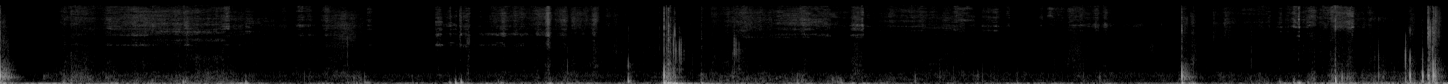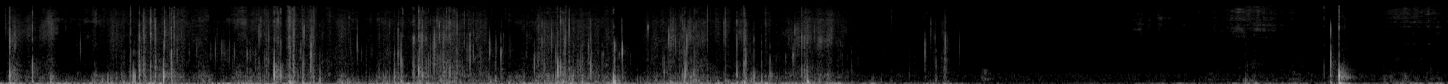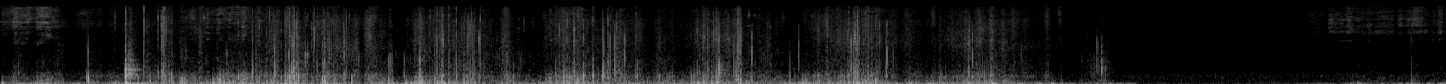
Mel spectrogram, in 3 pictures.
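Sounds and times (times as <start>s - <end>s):
gym chalk being crushed and broken apart: 4.6s - 24.2s, 25.8s - 40.3s.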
